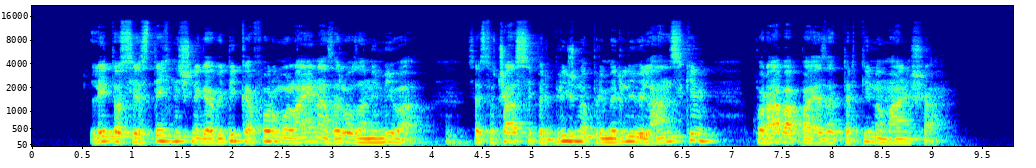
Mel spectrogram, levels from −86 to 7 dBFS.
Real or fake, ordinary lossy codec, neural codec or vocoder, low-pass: real; none; none; 14.4 kHz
